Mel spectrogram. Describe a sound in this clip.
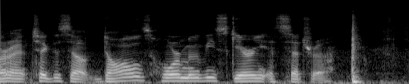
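Hands rub and tap on a plastic lid.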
